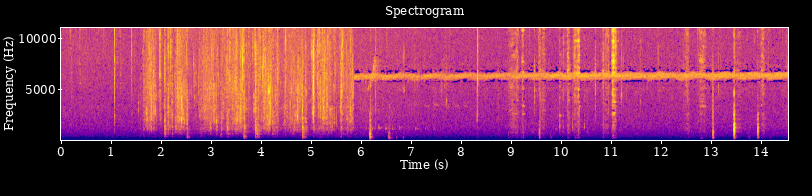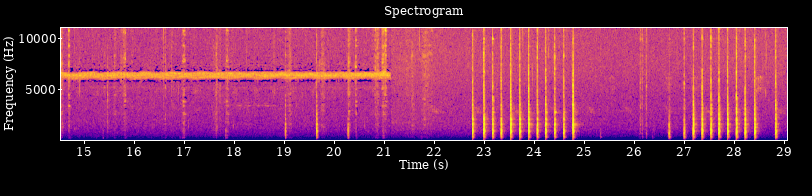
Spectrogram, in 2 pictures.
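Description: Cleaver chopping fast on a wooden cutting board, mincing snail meat and pork: two quick runs of sharp knocks, about ten a second, in the last third. Before that, a steady high-pitched whine for about fifteen seconds with scattered light clicks, and at the start a wet crackling rustle.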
